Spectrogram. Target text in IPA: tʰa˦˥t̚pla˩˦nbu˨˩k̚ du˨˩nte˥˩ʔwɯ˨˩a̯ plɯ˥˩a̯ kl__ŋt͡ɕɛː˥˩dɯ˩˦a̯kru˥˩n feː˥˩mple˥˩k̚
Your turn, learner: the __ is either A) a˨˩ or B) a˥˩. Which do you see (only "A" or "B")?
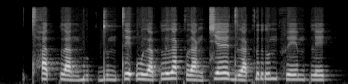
A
